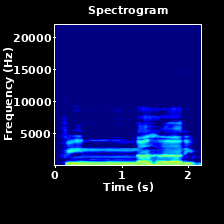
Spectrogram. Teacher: ساتھ ملانا ہے، نون کے اوپر تشدید زور دیں گے، اور ہا کے ساتھ الف مدہ ہے، ایک مقدار میں کھینچیں گے، را کو باریک ادا کریں گے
